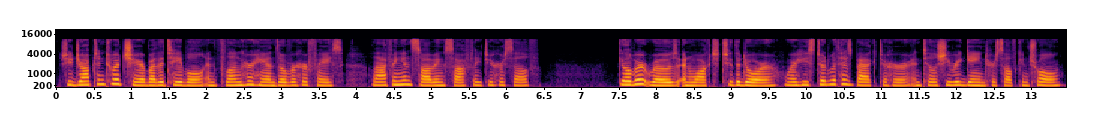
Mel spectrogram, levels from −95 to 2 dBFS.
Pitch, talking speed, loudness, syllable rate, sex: 225 Hz, 185 wpm, -17 LUFS, 4.8 syllables/s, female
